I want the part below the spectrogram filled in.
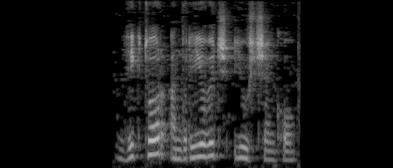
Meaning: a Ukrainian surname, Yushchenko
- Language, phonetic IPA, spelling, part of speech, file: Ukrainian, [ˈjuʃt͡ʃenkɔ], Ющенко, proper noun, Uk-Ющенко.oga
